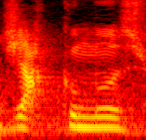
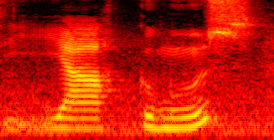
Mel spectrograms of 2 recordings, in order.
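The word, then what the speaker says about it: Jacquemus: on the french brand yakumus i hope i'm pronouncing that right not jacumus right it's yakumus uh i i don't really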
